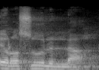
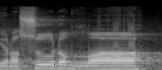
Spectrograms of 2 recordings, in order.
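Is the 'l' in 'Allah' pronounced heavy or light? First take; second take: light; heavy. First: The l in Allah sounds thin and light. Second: The l in Allah sounds full and heavy. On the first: The speaker calls it wrong. "You don't say Rasulullah" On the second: The speaker calls it right. "You say Rasulullah"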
